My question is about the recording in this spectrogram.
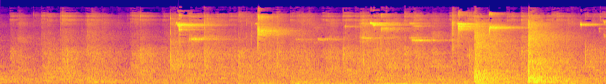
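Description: Table tennis rally: a celluloid-type ball ticking off paddles and the table, each hit a sharp click with a brief high ping, irregularly spaced, echoing in a large hall. A louder rush of noise comes about seven and again about eight seconds in.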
